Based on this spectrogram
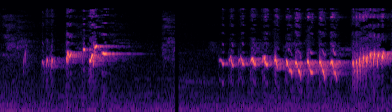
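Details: Bulbul lure for wild birds: a short chirped phrase and a high whistled note, a silent gap, then a steady series of about twelve quick two-part chirps finishing in a buzzy rising trill.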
